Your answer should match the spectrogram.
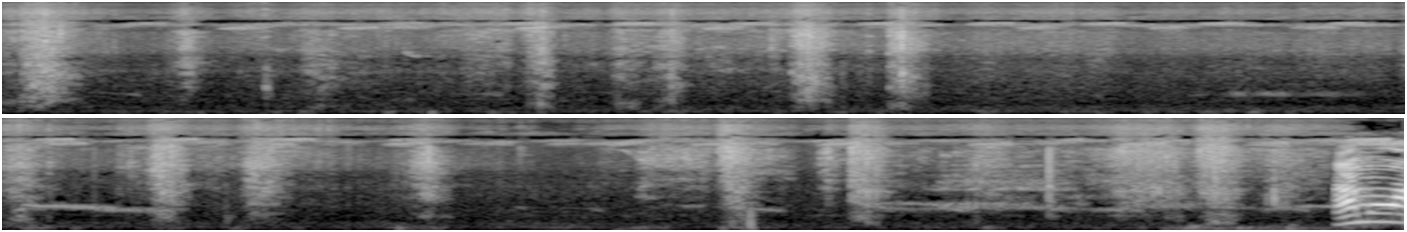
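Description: Grass being cut by hand with a sickle: an irregular run of short slicing strokes, about one to two a second, with the rustle of the grass being gathered. Crickets shrill steadily behind.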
